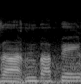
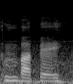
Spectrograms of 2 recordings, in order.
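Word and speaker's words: Mbappé: 21st century says Mbappe like frappe. Yeah, pronounced Mbappe.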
